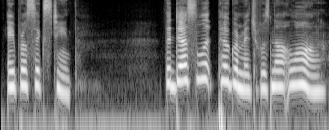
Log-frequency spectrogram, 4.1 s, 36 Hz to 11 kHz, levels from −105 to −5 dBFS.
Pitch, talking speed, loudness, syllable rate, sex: 245 Hz, 100 wpm, -17 LUFS, 5.7 syllables/s, female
